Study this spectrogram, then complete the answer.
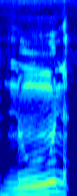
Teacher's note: سیرہ زبان تالو سے مل کر نون ادا ہوتا ہے۔ اس کا مخرج بھی آسان ہے، اتنا مشکل نہیں ہے۔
